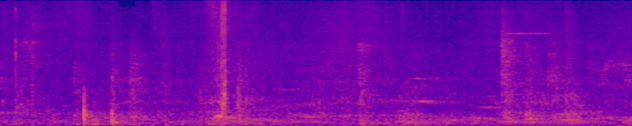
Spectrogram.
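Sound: door being closed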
